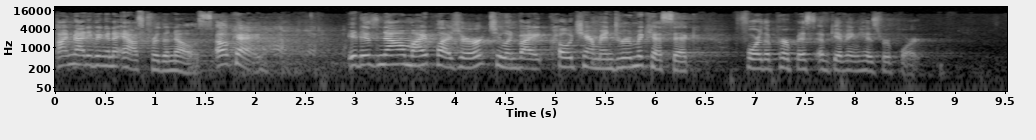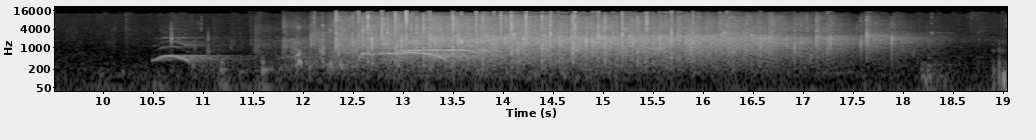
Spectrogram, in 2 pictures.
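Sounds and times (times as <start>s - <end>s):
speech: 0.1s - 8.8s
audience applause: 11.7s - 18.2s
whoops and cheers: 12.4s - 14.2s.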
